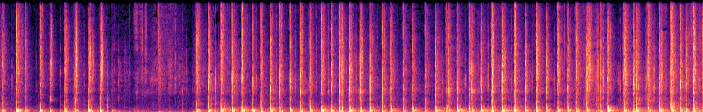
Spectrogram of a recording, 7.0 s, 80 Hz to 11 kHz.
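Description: A plastic tub filled with rice is held in both hands close to the mic while its sides and lid are tapped quickly with fingertips and nails. About 55 crisp, short taps with low thuds and bright clicky tops come in a rapid, steady stream, dipping softer briefly before picking up again.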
